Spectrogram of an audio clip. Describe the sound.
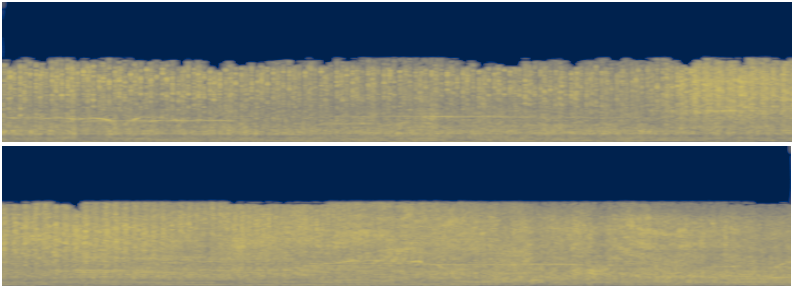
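A racing car engine roars as the car launches off the start in a timed sprint run, the clutch dropped hard. The engine is loud and continuous, with the pitch climbing as it accelerates.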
